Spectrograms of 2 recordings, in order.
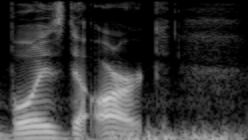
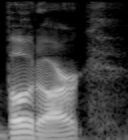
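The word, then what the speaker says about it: Bois d'Arc: was saying it wrong y'all I was saying boys to Arc but I looked it up and it's actually pronounced bodark the bodark trail is really fun um after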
